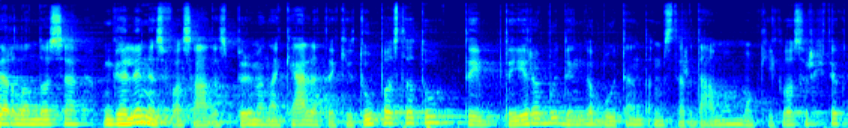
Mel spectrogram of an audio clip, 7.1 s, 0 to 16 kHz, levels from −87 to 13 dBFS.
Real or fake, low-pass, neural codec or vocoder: real; 14.4 kHz; none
